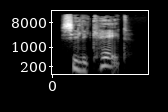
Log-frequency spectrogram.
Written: silikat

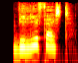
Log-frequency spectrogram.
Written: viljefast

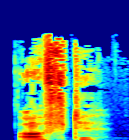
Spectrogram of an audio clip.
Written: ofte

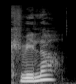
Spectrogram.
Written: kveller

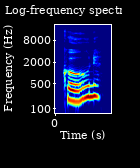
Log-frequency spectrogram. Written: kogende

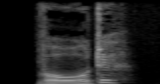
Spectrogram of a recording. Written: VORTERNES

